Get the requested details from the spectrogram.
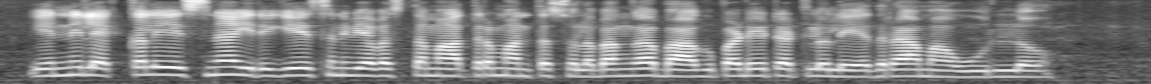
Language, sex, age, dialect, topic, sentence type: Telugu, female, 18-24, Utterandhra, agriculture, statement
